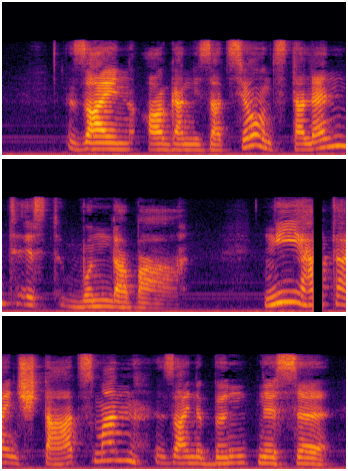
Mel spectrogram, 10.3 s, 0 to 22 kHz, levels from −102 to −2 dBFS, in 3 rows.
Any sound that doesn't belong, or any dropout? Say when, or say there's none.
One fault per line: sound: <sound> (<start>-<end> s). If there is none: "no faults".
sound: dropout (6.6-6.7 s)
